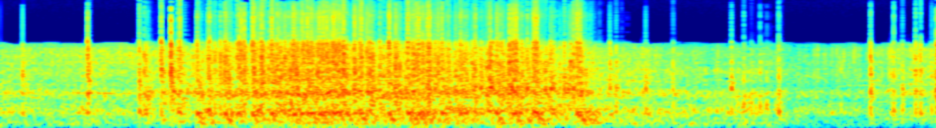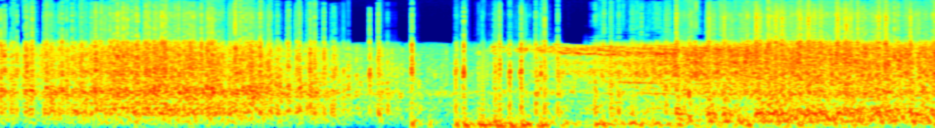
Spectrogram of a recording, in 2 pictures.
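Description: Fireworks finale barrage: shells and ground mines bursting in quick succession over a dense crackle. There is a short lull in the middle, and from about seven seconds in the low booms grow heavier.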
